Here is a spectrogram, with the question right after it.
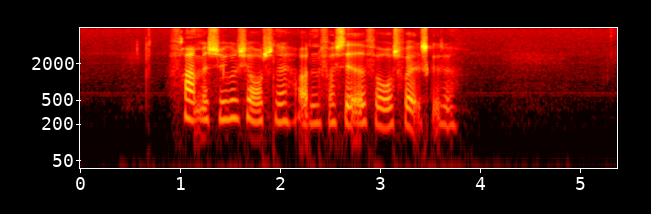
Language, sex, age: Danish, female, 32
